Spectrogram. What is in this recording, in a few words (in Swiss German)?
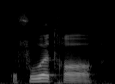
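"vortraa", Alsatian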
